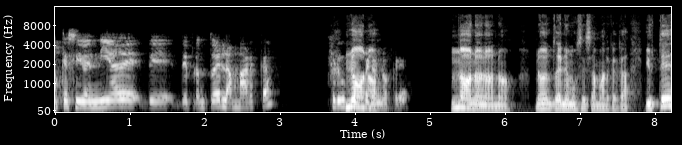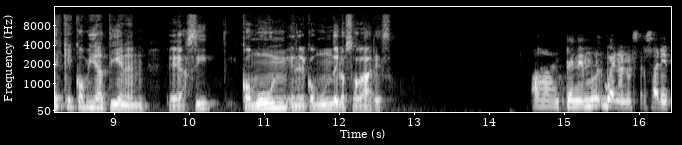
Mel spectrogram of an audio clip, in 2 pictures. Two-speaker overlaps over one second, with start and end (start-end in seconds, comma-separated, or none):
none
